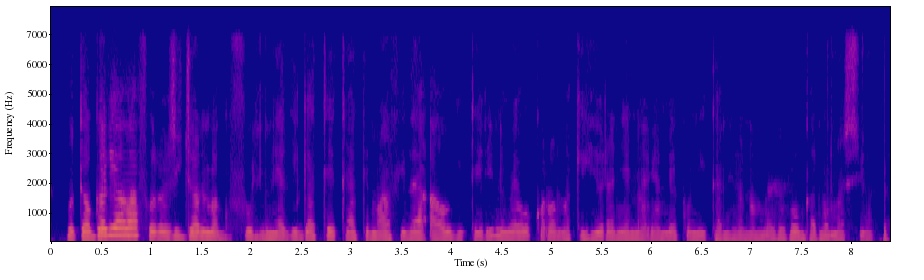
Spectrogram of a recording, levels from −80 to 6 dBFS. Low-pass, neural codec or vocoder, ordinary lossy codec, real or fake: 7.2 kHz; codec, 16 kHz, 2 kbps, FreqCodec, smaller model; none; fake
